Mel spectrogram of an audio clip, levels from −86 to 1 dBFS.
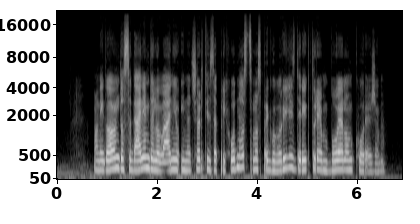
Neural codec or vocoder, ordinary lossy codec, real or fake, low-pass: codec, 44.1 kHz, 2.6 kbps, DAC; none; fake; 19.8 kHz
